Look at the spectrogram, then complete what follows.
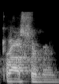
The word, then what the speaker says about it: Prosserman: a cultural thing it's all good all good prman so you did well awesome good okay so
